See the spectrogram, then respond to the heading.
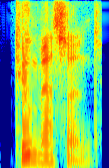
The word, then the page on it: tumescent: American English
